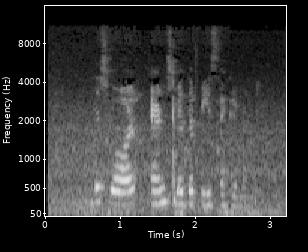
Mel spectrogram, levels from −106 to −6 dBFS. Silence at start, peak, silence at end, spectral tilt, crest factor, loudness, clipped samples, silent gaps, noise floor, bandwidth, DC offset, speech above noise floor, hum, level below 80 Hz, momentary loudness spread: 0.05 s; -12 dBFS; 0.1 s; -6.5 dB/octave; 18 dB; -27 LUFS; under 0.1%; none; -46 dBFS; 10.5 kHz; under 0.1%; 19 dB; none; -50 dBFS; 24 LU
